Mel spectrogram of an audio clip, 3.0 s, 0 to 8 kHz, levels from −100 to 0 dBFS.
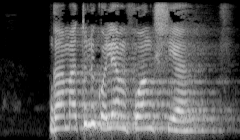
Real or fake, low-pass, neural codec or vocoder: real; 7.2 kHz; none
